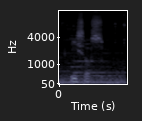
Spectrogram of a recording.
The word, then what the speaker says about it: Essos: Essos. That's how it's pronounced.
